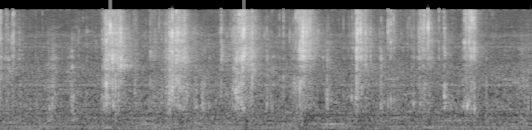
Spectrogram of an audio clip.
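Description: Crispy fried chicken skin being chewed close to the microphone: about seven loud crunches, roughly every half second, starting about a second in.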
